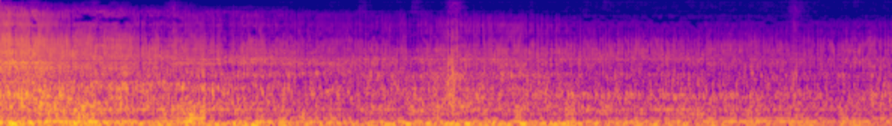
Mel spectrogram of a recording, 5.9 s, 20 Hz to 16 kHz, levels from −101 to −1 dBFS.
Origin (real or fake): fake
